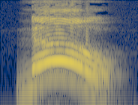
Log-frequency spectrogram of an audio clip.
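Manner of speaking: loud, high, emphatic "No.". Real, not acted. Preacher answering his own question with a booming no. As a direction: slam the answer down hard. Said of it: "Emphatically no".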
